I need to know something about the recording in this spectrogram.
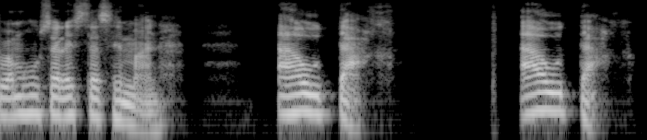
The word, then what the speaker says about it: altar: La palabra en español es altar, pero en portugués la L se convierte en una U corta o una W, dependiendo de cómo lo querramos pronunciar. Y con R uvular al final.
